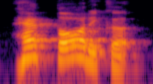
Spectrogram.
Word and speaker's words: retórica: Então, olha só, retórica é uma proparoxítona. Deixa eu marcar aqui, ó. Por que que é proparoxítona? Porque a sílaba tônica é antepenúltima, ó.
